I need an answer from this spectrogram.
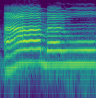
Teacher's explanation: آمنو پہ وہ مدہ ہے، وہ ساکن سے پہلے نون کے اوپر پیش ہے، وہ مدہ کو بھی کھینچ کر پڑھنا ہے 2 حرکات کے برابر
